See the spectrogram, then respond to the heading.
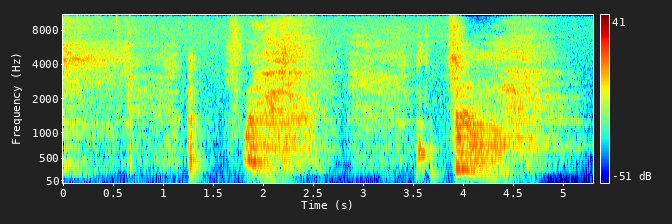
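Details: Loud, repeated sneezing from allergies, which the sneezer suspects are due to pollen or something similar.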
